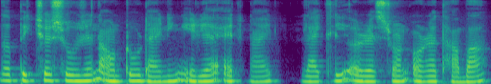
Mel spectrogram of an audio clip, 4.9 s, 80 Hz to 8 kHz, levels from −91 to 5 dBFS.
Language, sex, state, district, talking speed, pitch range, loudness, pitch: English, female, Assam, Kamrup Metropolitan, 185 wpm, 185-205 Hz, -14 LUFS, 195 Hz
